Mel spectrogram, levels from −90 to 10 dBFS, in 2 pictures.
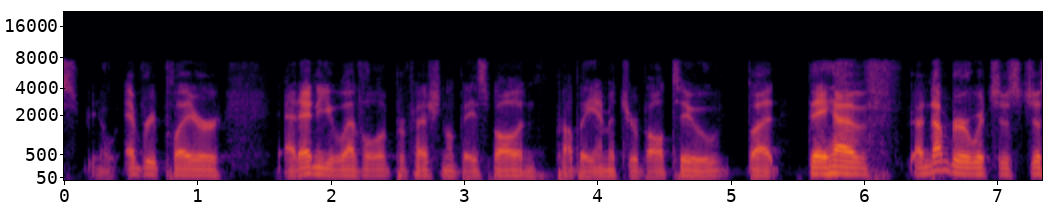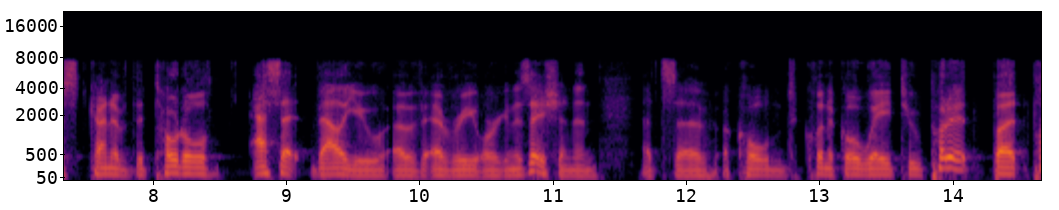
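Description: The speech runs through Speex codec damage from start to finish, plainly audible as a hoarse, noisy graininess, which fits a mid-rate setting around 16 kbps. On a spectrogram, harmonics look smeared, and above 4 kHz there is only diffuse, structureless noise fill.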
